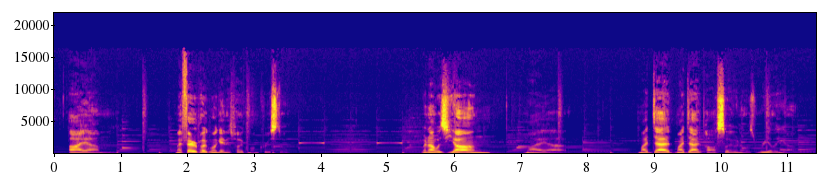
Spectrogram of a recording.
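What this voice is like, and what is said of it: Australian accent. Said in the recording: “I live in Australia, if you can't tell by the accent”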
